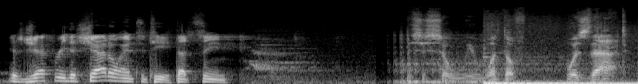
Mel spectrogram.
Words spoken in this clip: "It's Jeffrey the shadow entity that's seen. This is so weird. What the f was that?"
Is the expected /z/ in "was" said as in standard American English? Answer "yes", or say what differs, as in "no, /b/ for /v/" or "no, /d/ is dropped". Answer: yes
